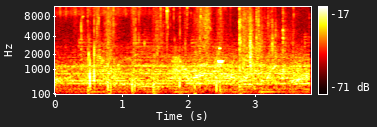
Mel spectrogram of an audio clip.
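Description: Footsteps run across a hard surface.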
